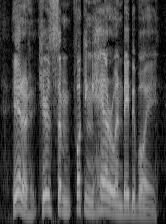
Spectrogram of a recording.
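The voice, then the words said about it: Weird put-on character accent. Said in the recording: “a fucking weird accent”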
